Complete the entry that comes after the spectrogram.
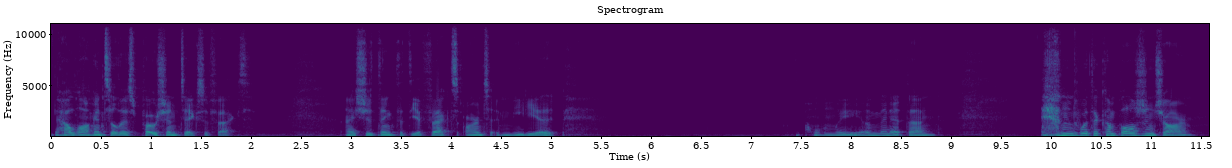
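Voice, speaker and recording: A man playing a proud, bitter captive ruler in a fantasy audio drama, speaking in formal, haughty, taunting phrases with a gravelly voice. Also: medium pitch. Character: proud captive enemy ruler, sardonic, bitter, secretly admiring.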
